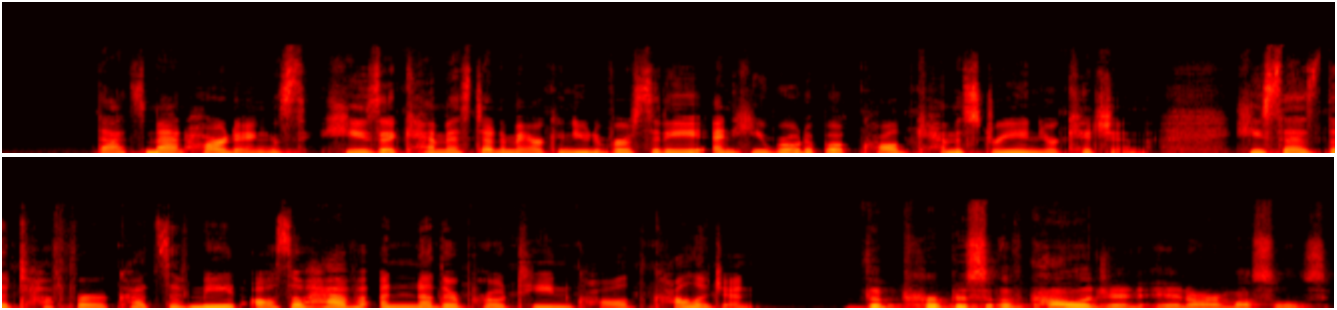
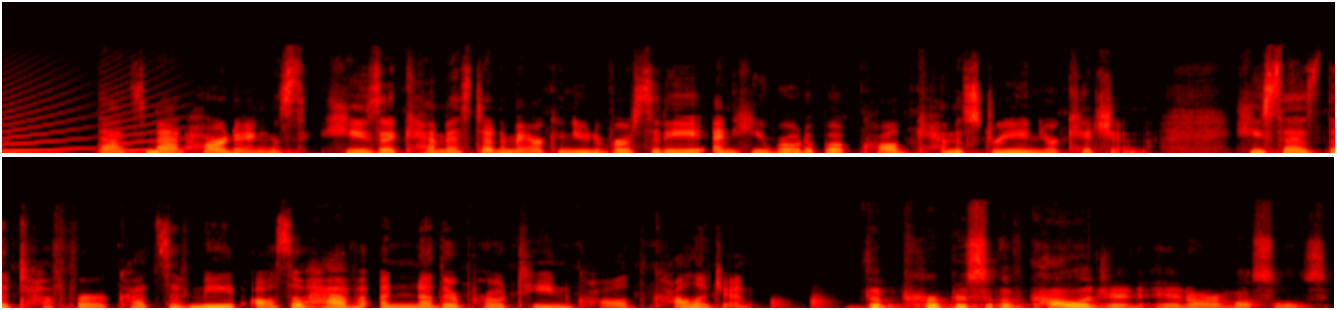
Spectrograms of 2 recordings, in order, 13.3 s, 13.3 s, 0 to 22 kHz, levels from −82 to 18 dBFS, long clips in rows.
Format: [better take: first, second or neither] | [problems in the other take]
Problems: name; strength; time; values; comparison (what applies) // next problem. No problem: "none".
first | siren; faint; at the start; peak 10 dB below the speech // door banging; faint; at 10 s; peak 15 dB below the speech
